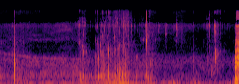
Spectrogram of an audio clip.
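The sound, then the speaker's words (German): Wet slurping and swallowing from someone drinking a can of Red Bull energy drink: a run of soft mouth clicks and gulps, ending in a short, louder rushing burst. “gönnt euch, wie ich Red Bull trinke.”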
